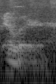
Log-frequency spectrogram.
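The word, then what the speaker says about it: Helaire: rookie that's how you say it clyde edwards hillary um that's a big knock on him is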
